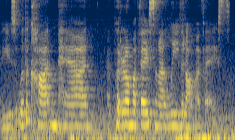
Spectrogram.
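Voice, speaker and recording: The speaker's pitch varies an ordinary amount against noticeable background noise. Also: woman. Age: 50s. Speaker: skincare vlogger. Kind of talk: casual talk to camera.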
